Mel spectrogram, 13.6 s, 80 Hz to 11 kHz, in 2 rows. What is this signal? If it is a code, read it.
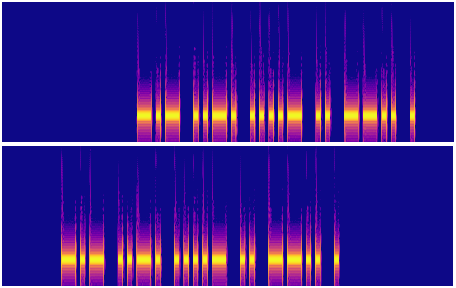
Morse code, heard as a keyed tone, about 17 wpm, 700 Hz. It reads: KF4IZE KF4IZE
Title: USA Call Signs - 6 Characters - Repeated 2x - 17wpm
